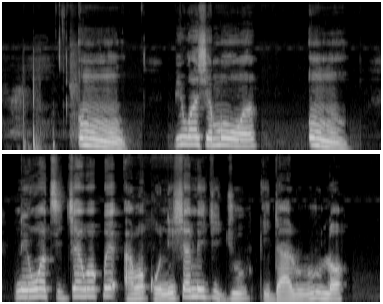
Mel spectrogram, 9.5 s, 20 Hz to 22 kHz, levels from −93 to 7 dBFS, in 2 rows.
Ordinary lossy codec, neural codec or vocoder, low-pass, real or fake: none; vocoder, 48 kHz, 128 mel bands, Vocos; none; fake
